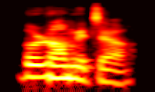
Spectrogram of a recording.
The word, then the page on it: barometer: Indian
